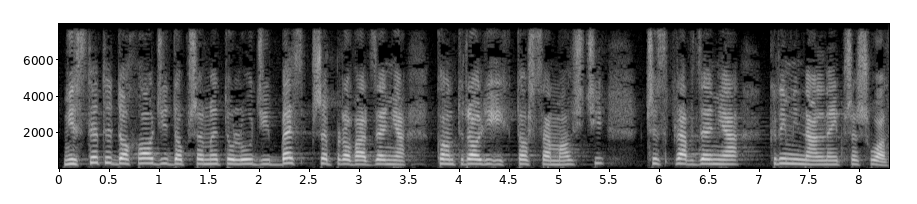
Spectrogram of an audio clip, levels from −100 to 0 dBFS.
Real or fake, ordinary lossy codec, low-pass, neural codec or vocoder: real; none; none; none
